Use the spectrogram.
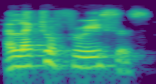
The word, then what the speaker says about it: electrophoresis: called electrophoresis. Electrophoresis.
